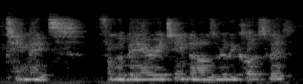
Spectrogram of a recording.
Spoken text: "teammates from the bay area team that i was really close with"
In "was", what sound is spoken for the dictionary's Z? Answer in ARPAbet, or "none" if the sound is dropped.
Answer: Z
